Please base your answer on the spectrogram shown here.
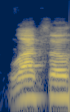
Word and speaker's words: Laxo: Is it Laxo is how they said it. LAA. So I'm guessing the long A.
